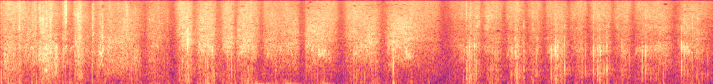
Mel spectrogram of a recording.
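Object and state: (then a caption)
Cotton shirt sleeve. Fingertips and nails scratch and rub the sleeve of a dark green long-sleeve shirt, likely cotton, worn on the forearm. The result is a steady stream of dry, papery scratching, with quick bright strokes over a soft low rumble of fabric rubbing.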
